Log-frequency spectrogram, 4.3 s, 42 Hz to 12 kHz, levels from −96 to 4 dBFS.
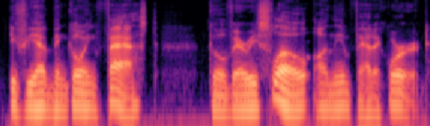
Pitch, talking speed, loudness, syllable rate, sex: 95 Hz, 180 wpm, -18 LUFS, 4.6 syllables/s, male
